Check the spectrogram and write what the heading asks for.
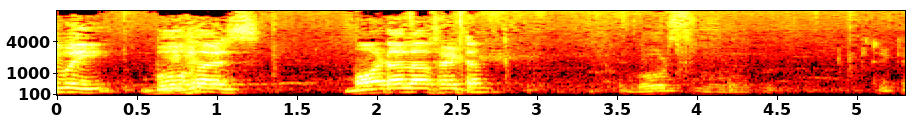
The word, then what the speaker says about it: Bohr: ठीक है, जिसमें एच साइलेंट होता है, फिर भी किसी को मन करे खींच दीजिए, मन करे तो साइलेंट कर दीजिए। अगर एच को साइलेंट कर देंगे तो बोर पढ़ेंगे, अगर उसको साइलेंट नहीं करेंगे तो बोहर्स पढ़ेंगे।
